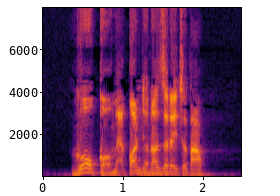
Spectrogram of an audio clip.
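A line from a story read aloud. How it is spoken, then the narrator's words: Harsh shout. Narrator (Vietnamese): Lý Ngọc quát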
